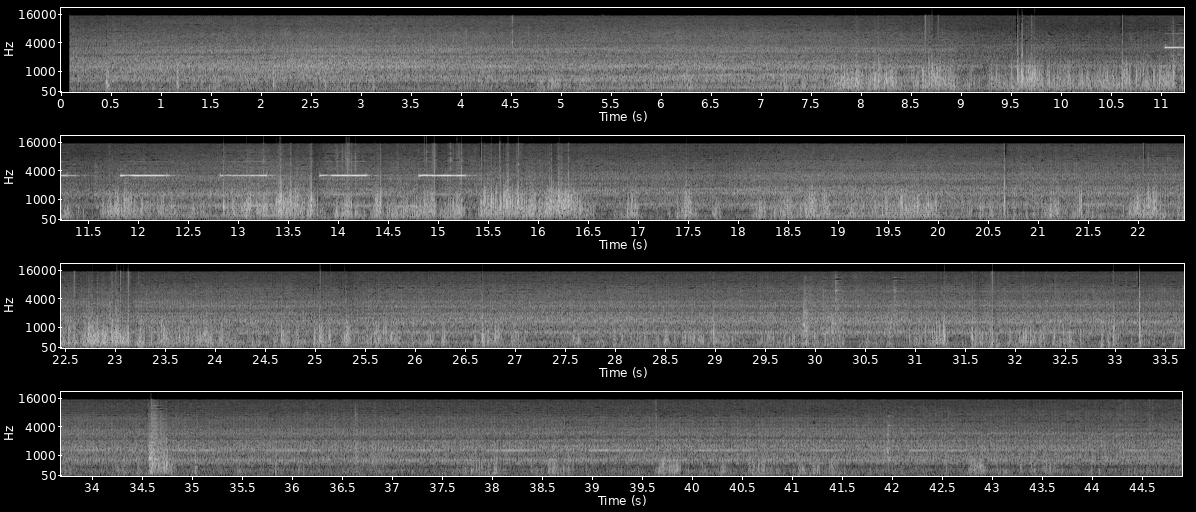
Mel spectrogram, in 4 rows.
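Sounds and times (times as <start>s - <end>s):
diesel engine running: 0.1s - 44.9s
reversing alarm beeping: 11.0s - 15.5s.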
